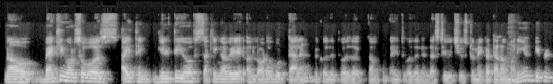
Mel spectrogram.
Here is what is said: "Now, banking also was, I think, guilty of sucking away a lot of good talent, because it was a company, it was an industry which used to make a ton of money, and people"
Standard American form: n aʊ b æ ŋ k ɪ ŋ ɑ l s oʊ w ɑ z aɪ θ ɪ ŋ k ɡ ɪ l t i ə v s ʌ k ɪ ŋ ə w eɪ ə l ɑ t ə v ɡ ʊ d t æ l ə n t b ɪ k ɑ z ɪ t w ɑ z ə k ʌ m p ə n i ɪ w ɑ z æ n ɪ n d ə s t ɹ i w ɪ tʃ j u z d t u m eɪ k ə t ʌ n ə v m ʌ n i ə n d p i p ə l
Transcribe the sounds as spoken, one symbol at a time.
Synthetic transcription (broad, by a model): n aʊ b æ ŋ k ɪ ŋ ɑ l s oʊ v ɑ z aɪ t ɪ ŋ k ɡ ɪ l t i ə v s ʌ k ɪ ŋ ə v eɪ ə l ɑ t ə v ɡ ʊ d t æ l ə n t b ɪ k ɑ z ɪ t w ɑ z ə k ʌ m ə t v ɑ z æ n ɪ n d ə s t ɹ i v ɪ tʃ j u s t u m eɪ k ə t ʌ n ə v m ʌ n i ə n d p i p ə l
